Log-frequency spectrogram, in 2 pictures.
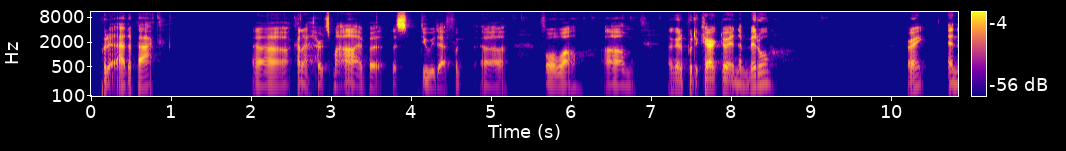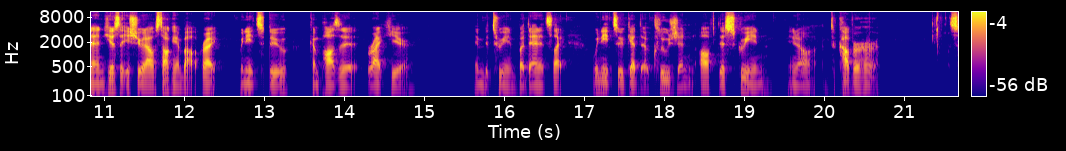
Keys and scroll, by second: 1.8 Return, 2.7 Return, 3.5 shift+super+9, 12.7 s, 19.1 z.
